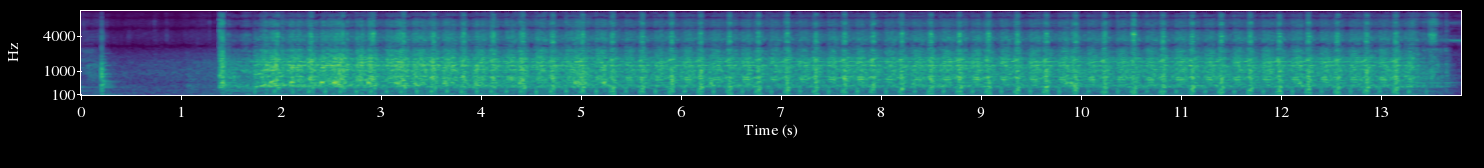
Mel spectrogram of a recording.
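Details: Small gravity-fed carbureted engine after being flooded with mossy water, starter brushes cleaned, first start attempt with a little gas and clutch down: fast steady chug, about three turns a second, for twelve seconds with no firing; won't start.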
